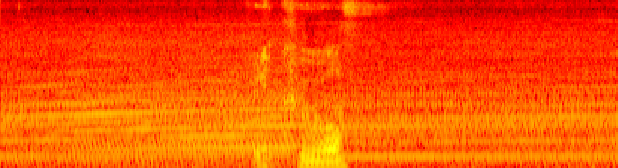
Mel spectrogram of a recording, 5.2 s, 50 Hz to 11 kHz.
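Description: A steady BMW M2 Competition engine drone in Real Racing 3 with a brief louder rev burst midway, under a short spoken remark.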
